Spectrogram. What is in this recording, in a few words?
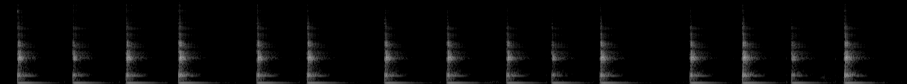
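ruler sound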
